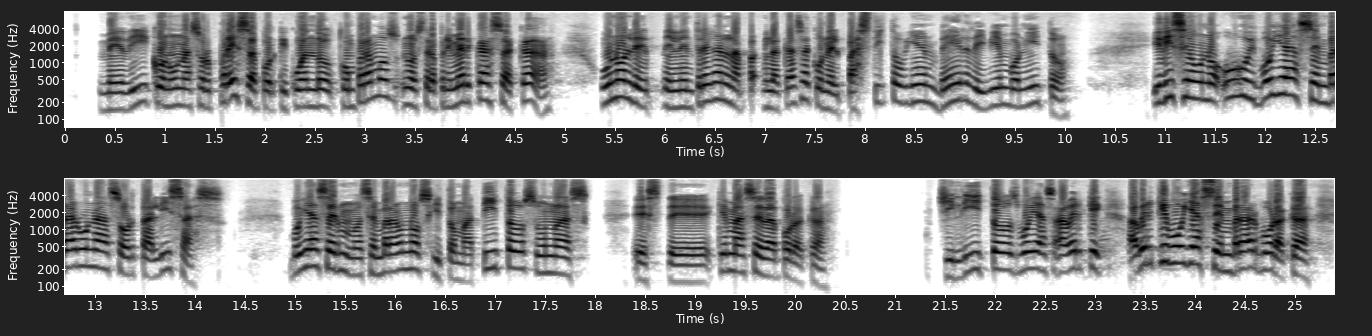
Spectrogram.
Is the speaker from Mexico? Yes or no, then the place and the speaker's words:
yes; Querétaro, Mexico; Y cuando yo crecí en Querétaro, crecí en el monte, en el cerro, teníamos una tierra negra preciosa donde se da todo. Todo se da ahí en Querétaro, es una zona muy agrícola.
